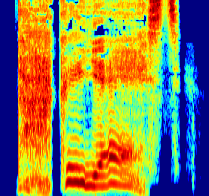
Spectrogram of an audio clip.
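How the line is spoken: Creaky voice. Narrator (Russian): проскрипела чума Дель Торт

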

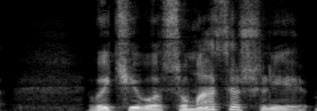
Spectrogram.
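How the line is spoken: Shouted. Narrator (Russian): крикнул управдом

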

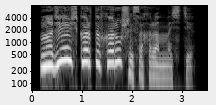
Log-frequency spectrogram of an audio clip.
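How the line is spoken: Lazy continuation. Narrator (Russian): лениво продолжил Нортон-старший

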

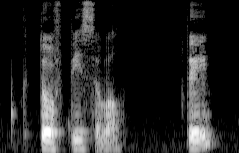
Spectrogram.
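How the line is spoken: Very calm question. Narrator (Russian): очень спокойно спросил Шурасик

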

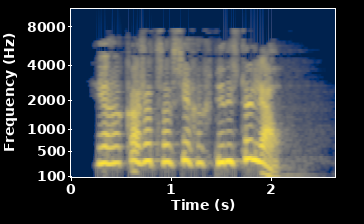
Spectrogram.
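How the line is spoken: Proud squeak. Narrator (Russian): горделиво пискнул Густав

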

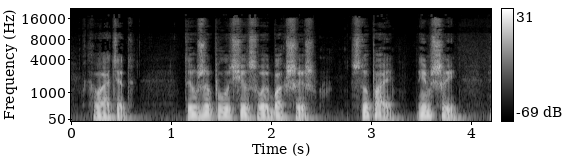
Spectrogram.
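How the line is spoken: Sharp curt retort. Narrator (Russian): резко бросил Дэниел

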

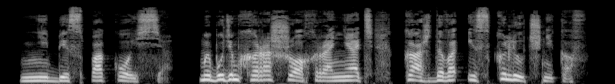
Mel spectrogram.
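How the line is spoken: Near growl. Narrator (Russian): Чуть ли не прорычал в ответ Нортон-старший

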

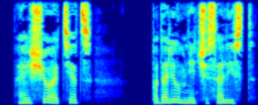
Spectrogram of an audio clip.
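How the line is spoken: Crushed voice, young girl. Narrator (Russian): убитым голосом произнесла девочка

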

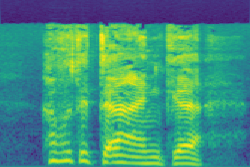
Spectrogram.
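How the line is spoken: Joyful shouting behind door. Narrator (Russian): радостно заголосили под дверью

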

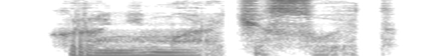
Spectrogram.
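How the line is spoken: Barely audible. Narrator (Russian): едва слышно произнес

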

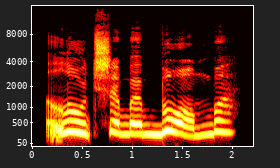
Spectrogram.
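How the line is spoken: Moan. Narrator (Russian): простонал Герман Никитич

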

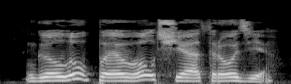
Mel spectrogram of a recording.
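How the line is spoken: Creaky voice. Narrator (Russian): проскрипел он

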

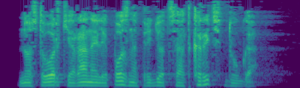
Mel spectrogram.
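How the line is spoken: Grim speech. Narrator (Russian): мрачно проговорил Герман

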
